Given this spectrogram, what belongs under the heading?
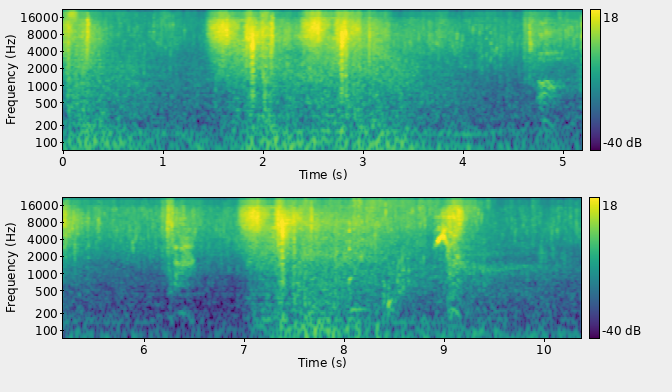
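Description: Confringo fire spell in Hogwarts Legacy bursting into loud booming blasts amid continuous rumbling combat noise, with a couple of heavy surges and brief whooshes.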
